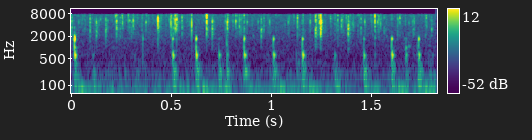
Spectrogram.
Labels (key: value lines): label: biophony, knock
recorder: SoundTrap 300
